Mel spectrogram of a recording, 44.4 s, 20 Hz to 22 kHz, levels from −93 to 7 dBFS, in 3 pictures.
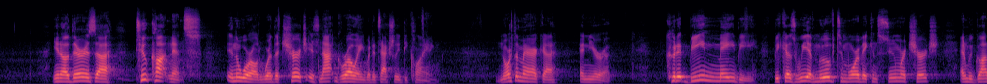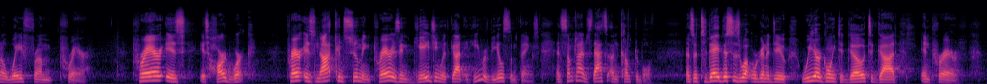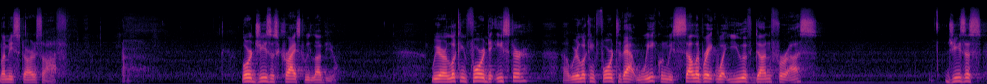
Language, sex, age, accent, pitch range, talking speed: English, male, 30-49, American, 135-170 Hz, 165 wpm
